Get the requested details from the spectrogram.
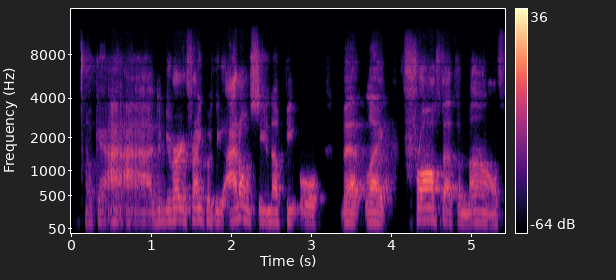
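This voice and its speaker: His voice is somewhat breathy. The man's pitch is medium. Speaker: financial services business leader. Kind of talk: motivational talk. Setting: video call. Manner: fast; halting, many repetitions.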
